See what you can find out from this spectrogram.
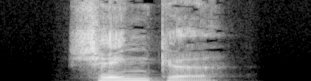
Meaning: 1. alternative spelling of Schenke 2. nominative/accusative/genitive plural of Schank
- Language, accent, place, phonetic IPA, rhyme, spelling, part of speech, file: German, Germany, Berlin, [ˈʃɛŋkə], -ɛŋkə, Schänke, noun, De-Schänke.ogg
